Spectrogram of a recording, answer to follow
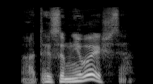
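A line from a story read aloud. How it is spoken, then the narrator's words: Snort. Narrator (Russian): хмыкнул Гаврилов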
